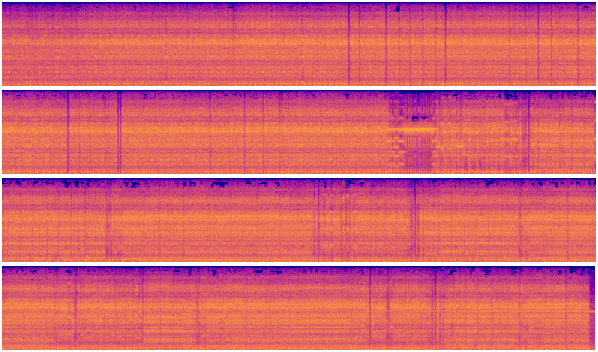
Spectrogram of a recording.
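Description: Steady electronic tones layered over a hiss, some of them shifting in pitch in short patches in the second half, with a brief dropout about halfway: a soundtrack of electronic music or sound effects standing for the computer at work.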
